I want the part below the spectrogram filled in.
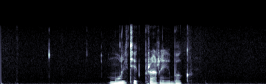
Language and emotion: Russian, neutral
